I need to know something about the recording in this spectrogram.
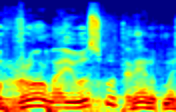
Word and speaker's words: Rô: Ele é sempre, ele faz esse tremor na língua e ele é forte, Rô, como em rato.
